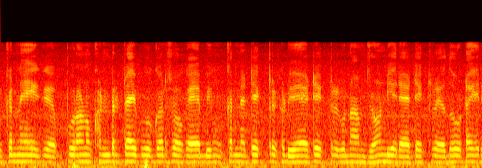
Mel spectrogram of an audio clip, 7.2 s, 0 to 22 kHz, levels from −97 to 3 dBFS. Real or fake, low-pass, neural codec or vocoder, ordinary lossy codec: real; none; none; none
